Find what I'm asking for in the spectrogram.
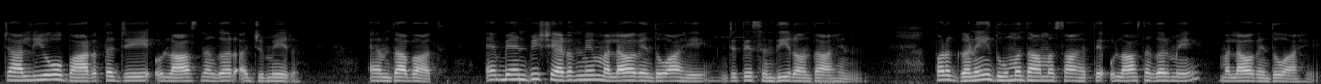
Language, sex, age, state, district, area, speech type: Sindhi, female, 30-45, Maharashtra, Thane, urban, spontaneous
